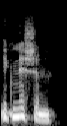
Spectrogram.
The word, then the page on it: ignition: British English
